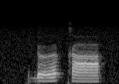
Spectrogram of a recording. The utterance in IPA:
ɗ ɵː˧˥ ə̯ k aː˧

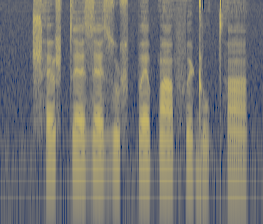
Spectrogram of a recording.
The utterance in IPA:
ʈ͡ʂʰ ɛ˧ ʂ t ɛ˧ z ɛ˧ z u˧ ʂ p ɛ˧ p ã˧ f ɪ˦˨ ɖ u˨ t̪ʰ ã˨

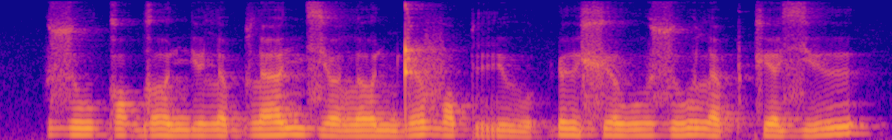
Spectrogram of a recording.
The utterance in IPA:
z u ɡ ɔ ɡ ɤ nʲ ɨ l ə b l ɜ nʲ zʲ ɔ l ɤ nʲ ɖ ə v ɔ p rʲ u | ɽ ɨ xʲ ɤ w u z u l ɜ p kʲ ɜ zʲ ɨ

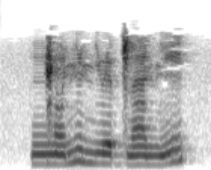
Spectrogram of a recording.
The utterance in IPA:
ŋ͡ǁ õ nʲ ũ nʲ u ɪ̯ ɖ͡ʐ æ̃ nʲ ĩ

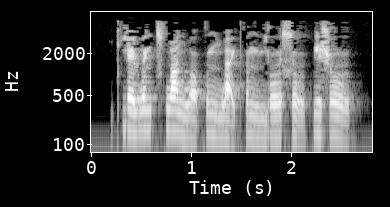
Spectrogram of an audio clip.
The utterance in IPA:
pʰ j ɛ˥˧ ɻ w ə˥˧ n t͡sʰ w ɑ˥˩ ŋ w ɔ̰˨˩ k ʊ˥˩ ŋ m w a̰˨˩ ɪ̯ pʰ ɤ˥˩ ŋ n̪ j o˧˥ ʊ̯ s o̰˨˩ ʊ̯ p i˥˧ ʂ o˥˩ ʊ̯

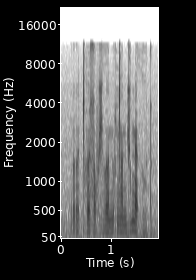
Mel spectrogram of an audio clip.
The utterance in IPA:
r ɤ ǀʰ ɵ z ɔ f ʒ ə̤ ð ɤ n u f ŋ͡ǀ a n d͡ʒ ṳ ŋ æ θ ṳ t

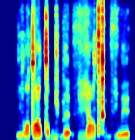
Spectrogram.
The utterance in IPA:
r i tˤ æ lʲ tˤ ʏ b ɡʲ ə̤ b əː ʔ θ ɛ̤ ɦ ɛː tˤ kʼ ə̤ b θ e̤ w ʏ

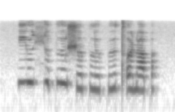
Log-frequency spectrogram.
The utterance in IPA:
j ʉ˥ ç ø˥ p ð ʉ˥ ʃ ø˨ p l ʉ˩ p ʉ˦ tʼ ʌ˨ ɳ a˨ p

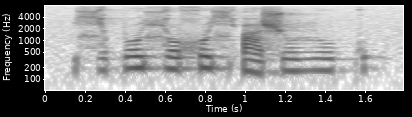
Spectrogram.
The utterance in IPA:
ç ɘ˨ p o˦ ç o˧ χʷ e˦ ç ʔ a˨ ʃ u˧ ʎ u˧ k

